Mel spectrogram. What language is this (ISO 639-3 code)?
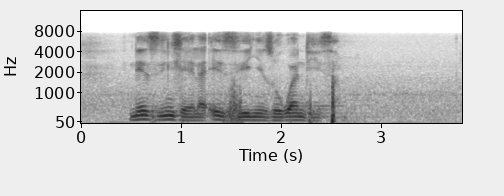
zul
